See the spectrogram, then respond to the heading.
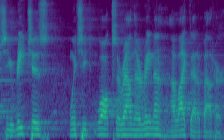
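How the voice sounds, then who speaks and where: A man with an American accent speaks at a fairly slow pace and with fairly even intonation, amid audible room echo and noticeable background noise. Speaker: cattle show judge. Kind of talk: live show judging commentary.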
